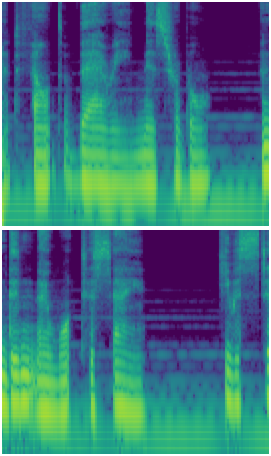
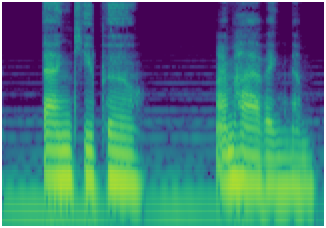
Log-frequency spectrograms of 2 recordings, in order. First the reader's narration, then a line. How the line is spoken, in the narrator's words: said Eeyore gloomily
